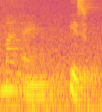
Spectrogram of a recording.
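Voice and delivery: hoarse, barely voiced; raspy whisper. Real, not acted. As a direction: voice almost gone. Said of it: "I'm losing my voice".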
